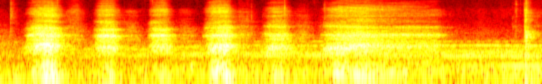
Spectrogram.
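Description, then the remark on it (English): A voice imitates heavy dog-like panting: five quick, breathy gasps in a steady rhythm, then a longer drawn-out exhale trailing off into quiet. “Seems like it's like a dog panting out its tongue, you know.”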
